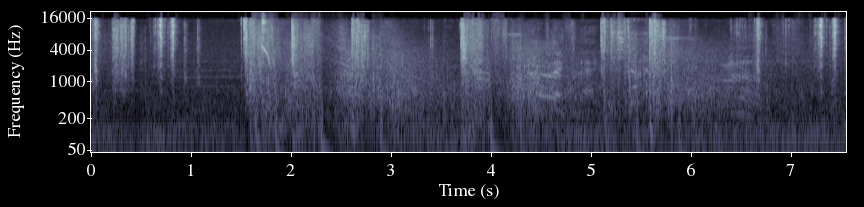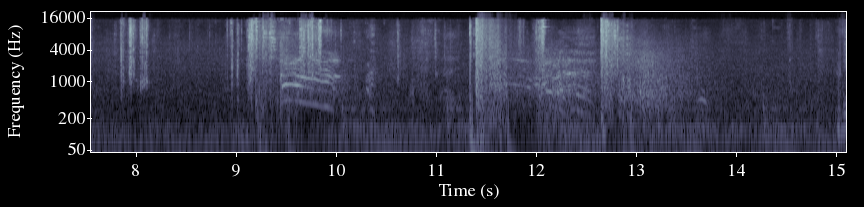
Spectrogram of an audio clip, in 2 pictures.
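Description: Gunfire in The Last of Us Part I comes as repeated sharp shots and bursts spread across a long stretch, some close and loud, with in-game voices and scuffling between them.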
